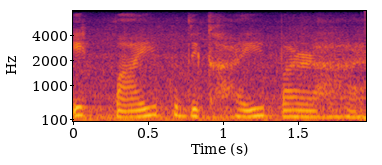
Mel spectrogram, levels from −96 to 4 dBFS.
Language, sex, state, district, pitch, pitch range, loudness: Hindi, female, Uttar Pradesh, Muzaffarnagar, 175 Hz, 170-190 Hz, -16 LUFS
